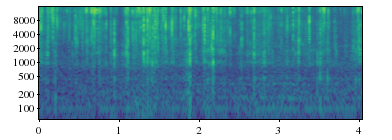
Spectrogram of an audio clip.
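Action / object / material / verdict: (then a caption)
scrape / tissue paper roll in plastic wrap / plastic film / none. A tissue roll in clear plastic wrap is held upright while fingertips scratch and tap the plastic over its top end. The result is a steady stream of bright, dry crinkling and crackling with quick sharp taps and almost no low end.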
